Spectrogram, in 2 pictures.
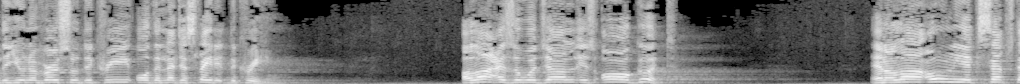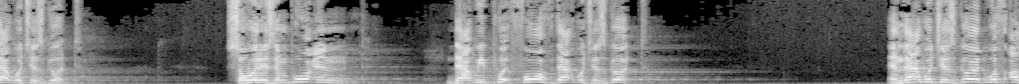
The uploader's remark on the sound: Kutbah given at Masjid Nur Allah, Queens, NY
